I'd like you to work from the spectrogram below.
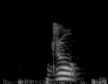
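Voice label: "джу", Komi, female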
